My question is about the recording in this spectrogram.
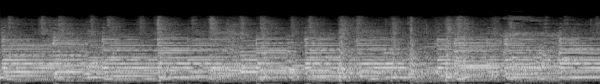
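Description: Instrumental gospel music led by guitar, with a steady beat of about two strokes a second.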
